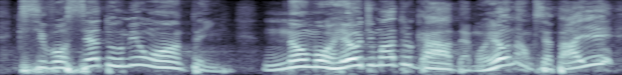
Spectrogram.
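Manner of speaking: loud, slowing sermon climax; full force preaching. Acted. Preacher telling the church God gave them another day, in a loud slow climax. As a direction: build to a ringing close.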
